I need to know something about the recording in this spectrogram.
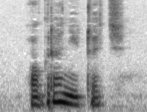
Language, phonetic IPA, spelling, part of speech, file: Polish, [ˌɔɡrãˈɲit͡ʃɨt͡ɕ], ograniczyć, verb, LL-Q809 (pol)-ograniczyć.wav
